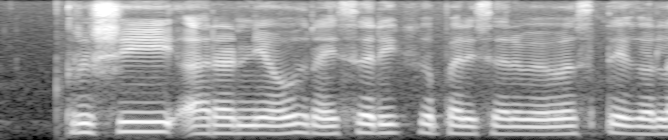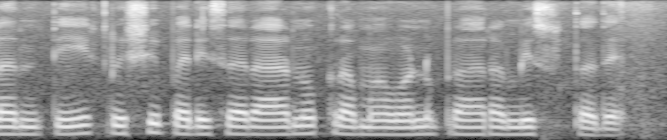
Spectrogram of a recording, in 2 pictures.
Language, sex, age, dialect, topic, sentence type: Kannada, female, 36-40, Coastal/Dakshin, agriculture, statement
